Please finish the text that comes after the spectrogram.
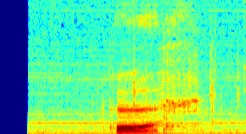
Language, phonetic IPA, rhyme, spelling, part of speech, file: Icelandic, [ˈœːr], -œːr, ör, noun / adjective, Is-ör.oga
- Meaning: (noun) 1. arrow (weapon) 2. directed edge, arrow, arc 3. scar; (adjective) 1. rapid, fast 2. spirited, heated, excitable 3. generous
